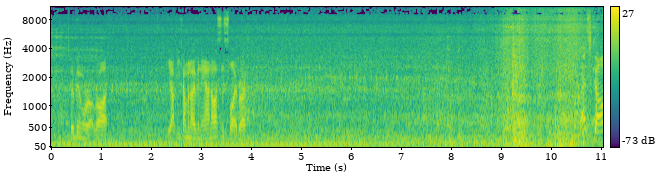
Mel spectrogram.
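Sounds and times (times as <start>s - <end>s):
engine running low: 0.0s - 11.0s.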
